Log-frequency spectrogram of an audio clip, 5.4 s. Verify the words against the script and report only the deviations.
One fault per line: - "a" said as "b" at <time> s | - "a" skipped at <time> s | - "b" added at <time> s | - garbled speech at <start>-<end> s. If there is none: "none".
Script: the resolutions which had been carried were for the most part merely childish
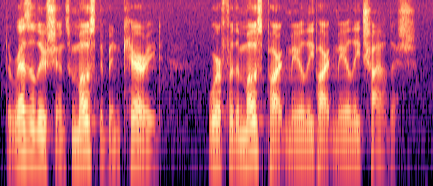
- "which" said as "most" at 0.9 s
- "part merely" added at 3.9 s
